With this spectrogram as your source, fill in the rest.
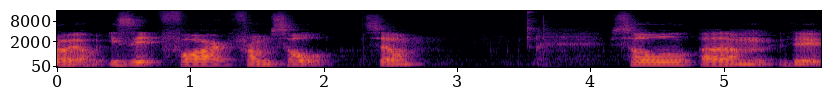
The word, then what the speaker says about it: Seoul: Seoul so so the the Korean pronunciation is actually saw wood saw wool but when you say quickly it comes more like the western pronunciation of Seoul a little bit when you speak quickly so so little it's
